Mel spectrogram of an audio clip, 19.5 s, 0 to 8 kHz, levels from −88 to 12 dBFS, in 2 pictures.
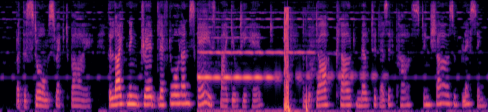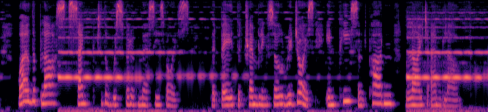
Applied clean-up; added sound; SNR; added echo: classical method Wiener filter.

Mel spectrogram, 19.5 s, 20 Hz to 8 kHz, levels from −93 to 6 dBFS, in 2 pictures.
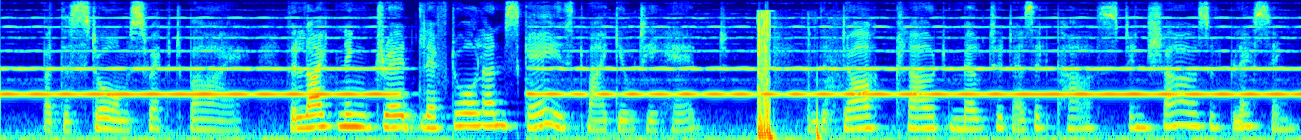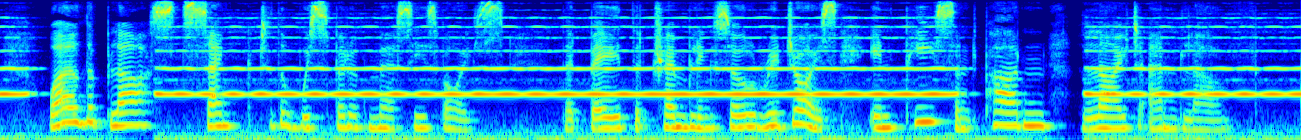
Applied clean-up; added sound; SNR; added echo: none; Fart + Wind instrument, woodwind instrument; -5 dB; none.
